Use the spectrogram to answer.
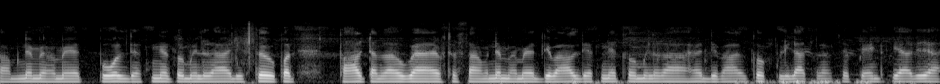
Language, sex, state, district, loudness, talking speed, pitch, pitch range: Hindi, male, Haryana, Charkhi Dadri, -18 LUFS, 230 wpm, 135 Hz, 130-135 Hz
